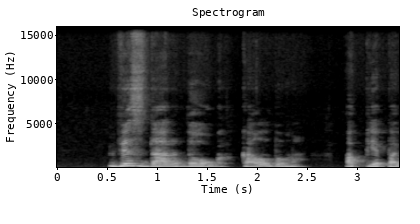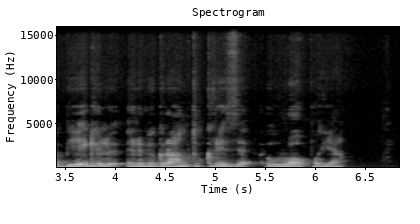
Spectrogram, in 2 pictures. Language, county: Lithuanian, Tauragė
